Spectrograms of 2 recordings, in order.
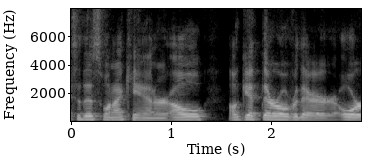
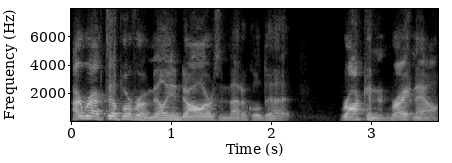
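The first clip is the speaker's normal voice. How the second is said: normal talking voice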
